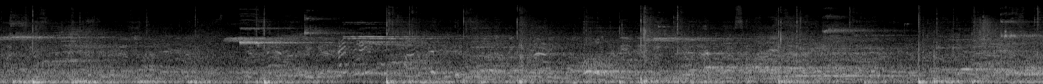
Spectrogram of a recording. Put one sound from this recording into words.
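A volleyball is struck with sharp thuds.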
